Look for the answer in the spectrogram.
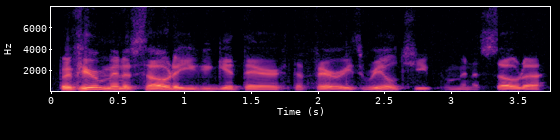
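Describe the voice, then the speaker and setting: A man's voice: medium pitch, animated, quick pace, no room sound. A man chatting casually on a live video call, joking and teasing the others. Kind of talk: casual chat.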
